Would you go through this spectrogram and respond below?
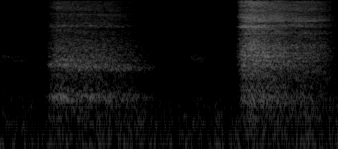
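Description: Forceful breathing out through pursed lips during an ab exercise: a long hissing exhale, a softer short breath, then a second louder exhale. All are close, over a quiet background.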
